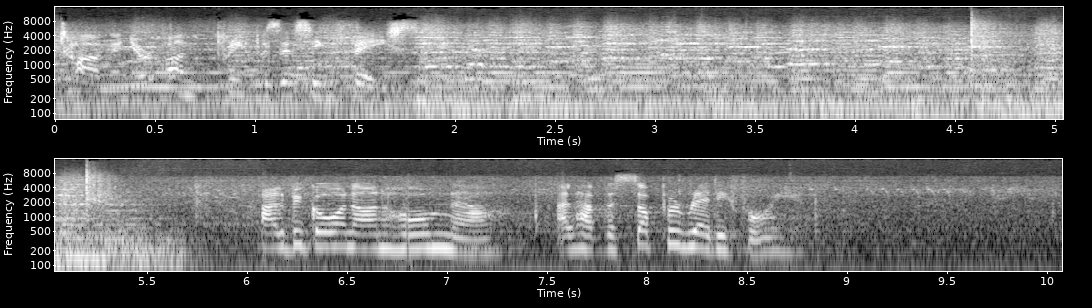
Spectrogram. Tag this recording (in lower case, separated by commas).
music, outside, rural or natural, speech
